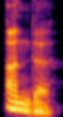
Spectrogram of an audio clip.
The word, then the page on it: under: British English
